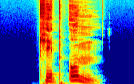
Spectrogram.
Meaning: 1. singular imperative of umkippen 2. first-person singular present of umkippen
- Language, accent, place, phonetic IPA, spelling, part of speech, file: German, Germany, Berlin, [ˌkɪp ˈʊm], kipp um, verb, De-kipp um.ogg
